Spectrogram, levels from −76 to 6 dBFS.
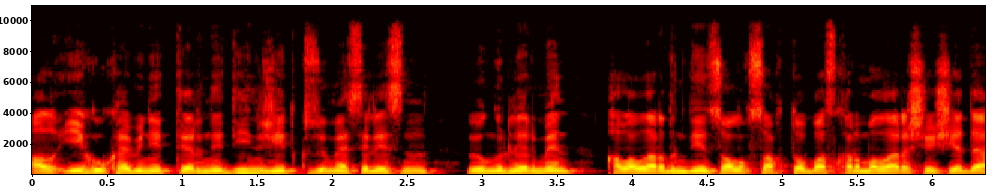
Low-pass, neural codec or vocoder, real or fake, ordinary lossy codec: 9.9 kHz; vocoder, 44.1 kHz, 128 mel bands every 512 samples, BigVGAN v2; fake; none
